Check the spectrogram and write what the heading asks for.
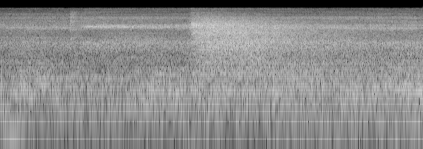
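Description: Steady mechanical background noise of a busy exhibition hall with machinery running, and a hiss that brightens about a second in.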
